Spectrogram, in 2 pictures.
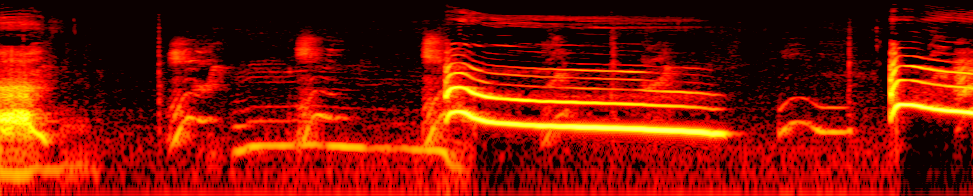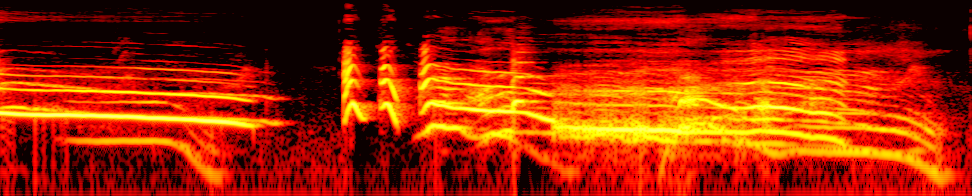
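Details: A small black Yorkie-poodle and a Basset Hound howl together in several long drawn-out cries, each sliding downward and fading, separated by brief pauses, then quick yips before the two voices overlap in a dense, wavering chorus.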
